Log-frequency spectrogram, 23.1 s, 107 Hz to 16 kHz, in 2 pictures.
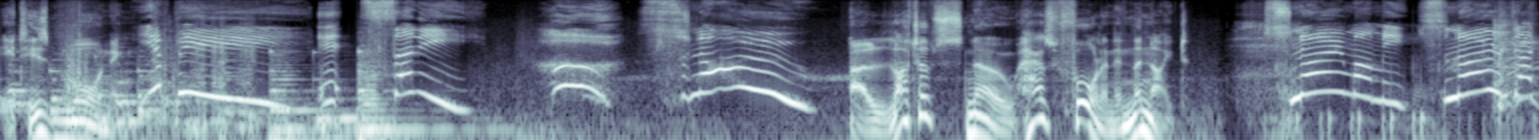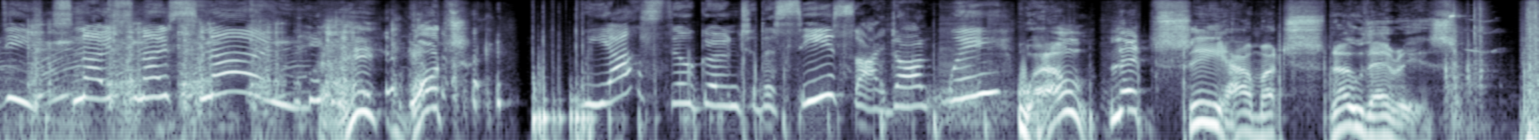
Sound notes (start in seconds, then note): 4.0 gasps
